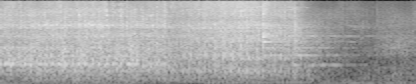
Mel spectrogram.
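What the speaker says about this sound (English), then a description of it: "we're going to cut this baby with the Sawzall" Battery-powered lithium Sawzall reciprocating saw cutting through a homemade abs machine structure, a loud buzzing rattle for about a second and a half before cutting off abruptly.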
